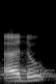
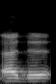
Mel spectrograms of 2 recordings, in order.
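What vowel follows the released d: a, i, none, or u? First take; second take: u; none. First: The d is released into a u-like vowel. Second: The d is released with no vowel color. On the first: The speaker calls it wrong. "لا نقول أدو" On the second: The speaker calls it right. "بل أد"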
